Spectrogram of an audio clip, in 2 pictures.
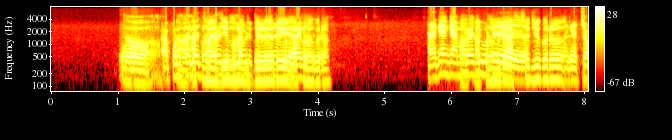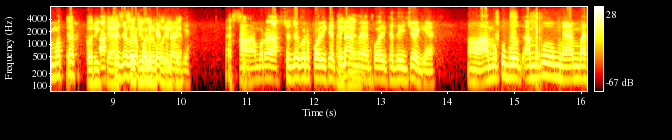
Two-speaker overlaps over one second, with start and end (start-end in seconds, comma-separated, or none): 2.2-4.0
